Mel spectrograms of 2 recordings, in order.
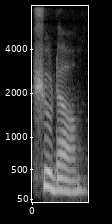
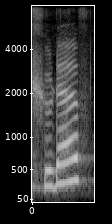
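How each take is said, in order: First: The words blend together with 'have' reduced. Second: Both words are said fully and separately.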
